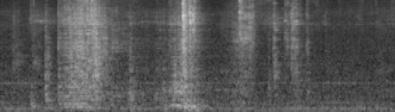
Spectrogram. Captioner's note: tool grinding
